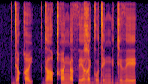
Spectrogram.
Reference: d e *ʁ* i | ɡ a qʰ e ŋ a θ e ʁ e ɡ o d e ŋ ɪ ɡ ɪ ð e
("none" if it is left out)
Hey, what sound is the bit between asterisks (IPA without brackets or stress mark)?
q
